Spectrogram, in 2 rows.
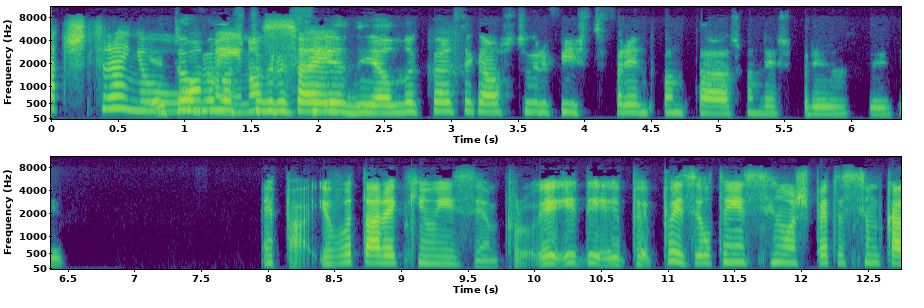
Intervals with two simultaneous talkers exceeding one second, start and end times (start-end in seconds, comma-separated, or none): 0.7-2.2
